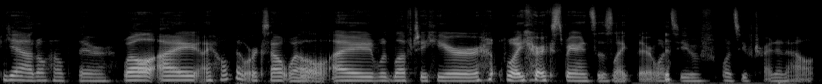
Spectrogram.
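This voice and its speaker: A woman's voice: fairly low pitch, level tone, unhurried, vocal fry, few pauses, dry recording, clean studio sound. A woman hosting a climbing podcast, reading her intro, then chatting in an encouraging, upbeat way. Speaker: podcast host. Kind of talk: scripted intro, then casual interview.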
